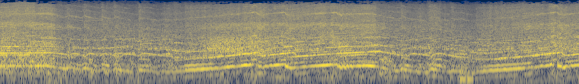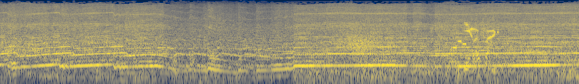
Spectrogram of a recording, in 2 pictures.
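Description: A racing car engine whines loudly, rising and falling in pitch as it speeds up and slows down.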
